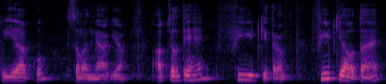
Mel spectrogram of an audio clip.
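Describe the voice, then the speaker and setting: A man teaching a lesson, explaining terms step by step, splitting words slowly and often checking that the listener follows. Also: medium pitch, very animated, creaky, warm tone, slightly rough. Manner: repeats "thik hai" to check understanding. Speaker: English tutor.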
